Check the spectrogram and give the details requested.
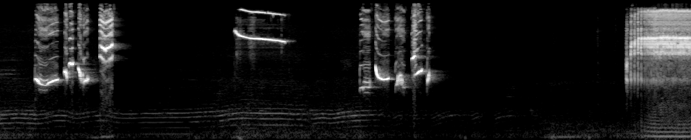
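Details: Orange-headed thrush training song with repeated bursts of twisting whistles and high chirps, a thin high drawn note between, a low steady hum underneath, and a harsh buzzing noise at the close.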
